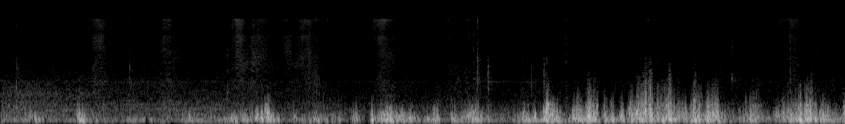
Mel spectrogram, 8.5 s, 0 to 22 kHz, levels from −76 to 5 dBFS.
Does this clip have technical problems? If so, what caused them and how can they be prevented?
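Yes. The audio was likely squeezed through AAC compression at a low rate, and the damage runs through the whole clip. The encoder kept too few bits per frame, so it discarded the top of the spectrum and coarsely quantised what remained. Nothing is left above 12.6 kHz, which makes the sound dull. Bands starved of bits produce a smeared, warbling, fizzy texture, plainly audible throughout and consistent with a bitrate around 32 kbps. To prevent this, record or deliver at a higher bitrate, or keep a lossless copy.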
